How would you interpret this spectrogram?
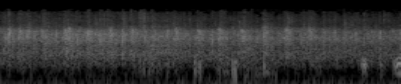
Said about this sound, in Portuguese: Uau! Um aplauso de gratidão a Deus.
